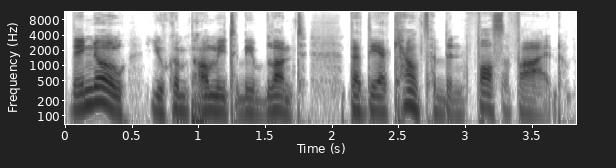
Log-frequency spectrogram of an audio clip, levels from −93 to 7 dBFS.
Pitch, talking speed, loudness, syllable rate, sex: 120 Hz, 190 wpm, -20 LUFS, 5.6 syllables/s, male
